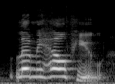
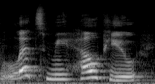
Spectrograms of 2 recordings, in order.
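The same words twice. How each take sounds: First: The words run together into a shortened form. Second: Every word is said fully and separately. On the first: "you would say" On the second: "instead of saying"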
